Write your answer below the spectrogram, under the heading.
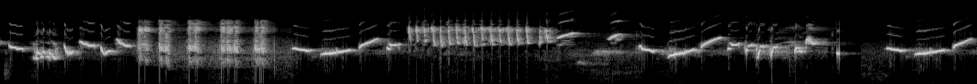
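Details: White-rumped shama (murai batu) singing with a bar-winged prinia (ciblek) fill: loud varied whistles and upslurs, rapid chattering bursts and a sustained buzzy trill, continuous and energetic.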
